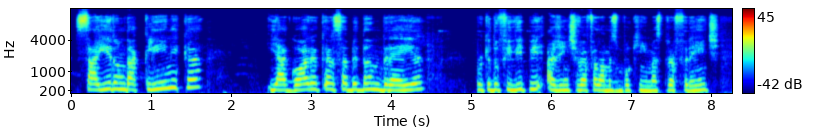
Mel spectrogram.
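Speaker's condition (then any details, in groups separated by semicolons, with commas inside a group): No condition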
